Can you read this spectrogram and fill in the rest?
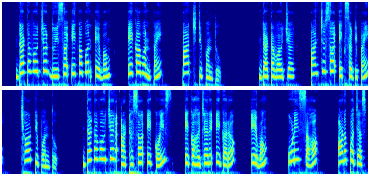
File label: Oriya female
